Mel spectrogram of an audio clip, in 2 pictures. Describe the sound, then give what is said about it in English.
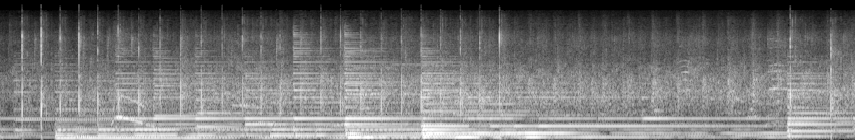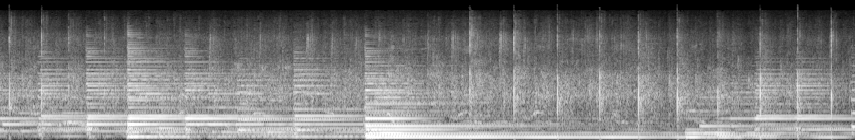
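A large crowd claps their hands as loud as they can, in praise after a prayer, a dense crackling wall of hand claps that carries on for twenty seconds over sustained music. “Come on, I want you to really clap your hands as loud as you have.”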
